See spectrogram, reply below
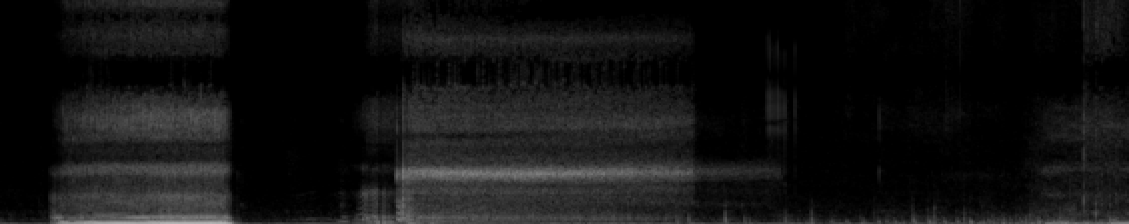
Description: Funny puppy snoring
